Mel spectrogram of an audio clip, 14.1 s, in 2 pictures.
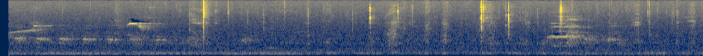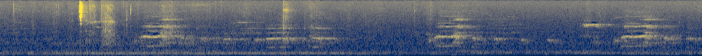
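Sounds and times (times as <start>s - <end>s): low steady hum: 0.1s - 14.0s
faint bird calls: 8.0s - 10.5s.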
